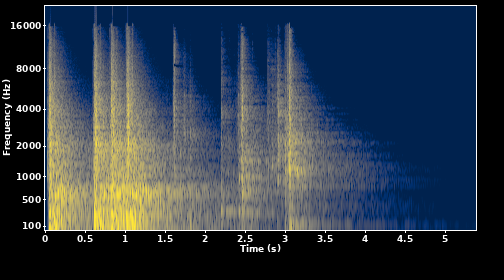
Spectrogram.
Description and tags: AR-15 - firing and reload sequence with reverb
Audacity 3.2 now has realtime VST effects! I decided to mess around with some Calf Studio effects and made this AR-15 firing and reloading sequence.
Sound Effects by One Shot
Or:
Additional Sound Effects by One Shot
firing, gun, military, reload, rifle, shoot, shooting, shot, weapon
